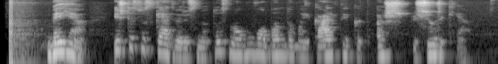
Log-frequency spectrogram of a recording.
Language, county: Lithuanian, Vilnius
